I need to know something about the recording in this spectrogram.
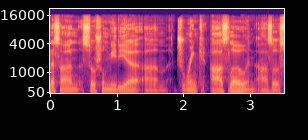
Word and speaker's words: Hazlo: Yeah, well, you can find us on social media, Drink Hazlo, and Hazlo is spelled H-A-Z-L-O. This might be a part two, but Hazlo means do it in Spanish.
